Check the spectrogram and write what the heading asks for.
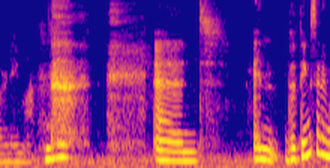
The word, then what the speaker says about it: Naamah: And I've heard people pronounce her name like Naamah or Naamah or something, but Naamah. But I call her Naamah.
